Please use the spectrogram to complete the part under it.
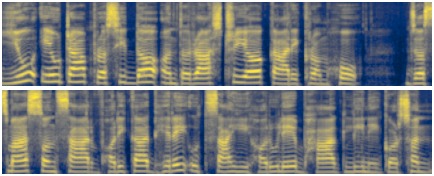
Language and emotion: Nepali, neutral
